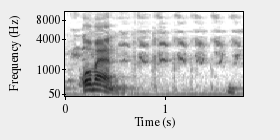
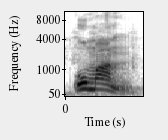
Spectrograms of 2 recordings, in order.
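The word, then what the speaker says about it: Oman: আমরা বলি ওম্যান যেটা সঠিক নয়। এটার সঠিক উচ্চারণটা হবে ওমান।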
